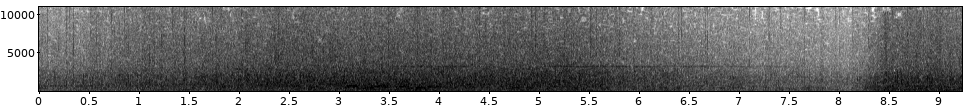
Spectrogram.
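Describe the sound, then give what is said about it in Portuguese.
Loud, dense applause and cheering from an audience after a song, a sustained roar of clapping that dips briefly near the end before swelling back up. “Valeu! Nossa, o público foi a loucura.”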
